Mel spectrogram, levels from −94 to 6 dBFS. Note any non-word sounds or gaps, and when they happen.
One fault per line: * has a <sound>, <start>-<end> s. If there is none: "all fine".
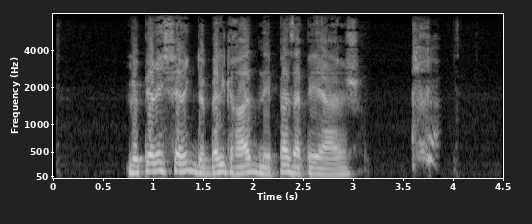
* has a cough, 3.6-3.9 s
